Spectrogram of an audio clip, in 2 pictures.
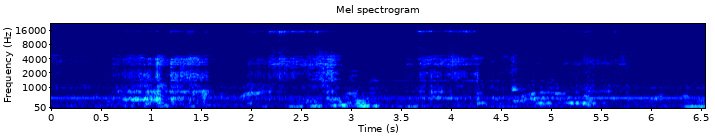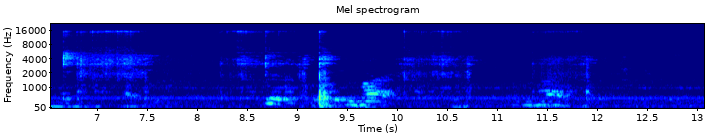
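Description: A stick welder crackles and sizzles as it welds steel angle.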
